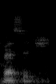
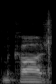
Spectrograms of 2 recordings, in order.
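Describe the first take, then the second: First: The name sounds like 'Message'. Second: The name sounds like 'Makaj'. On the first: The speaker calls it right. "That's how they told me to pronounce it" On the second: The speaker calls it wrong. "Not Makaj"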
